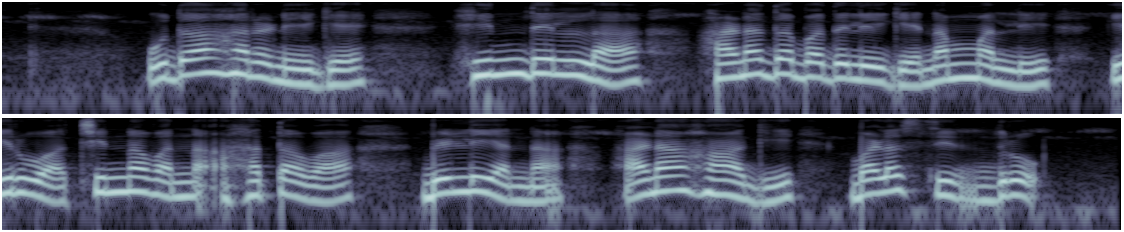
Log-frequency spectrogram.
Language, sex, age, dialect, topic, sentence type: Kannada, female, 18-24, Coastal/Dakshin, banking, statement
